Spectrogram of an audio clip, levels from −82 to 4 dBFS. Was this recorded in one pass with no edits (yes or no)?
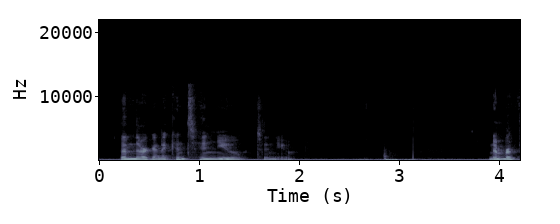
no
